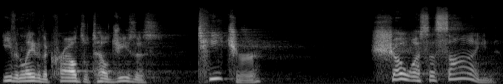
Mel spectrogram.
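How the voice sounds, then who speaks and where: A man's voice: on the high side, huge pitch swings, unhurried, fairly bright tone, big-room sound. A man preaching a sermon in a church, dramatic, with rhetorical questions and repeated phrases.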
